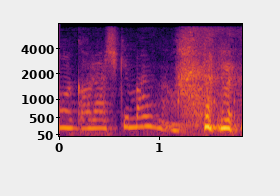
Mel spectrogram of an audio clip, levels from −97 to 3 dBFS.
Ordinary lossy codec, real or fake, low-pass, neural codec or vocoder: none; fake; 7.2 kHz; codec, 16 kHz, 1.1 kbps, Voila-Tokenizer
